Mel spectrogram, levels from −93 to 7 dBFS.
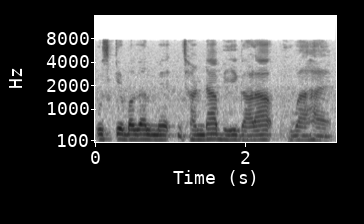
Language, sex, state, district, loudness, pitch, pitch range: Hindi, male, Jharkhand, Palamu, -15 LUFS, 135 Hz, 125-140 Hz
